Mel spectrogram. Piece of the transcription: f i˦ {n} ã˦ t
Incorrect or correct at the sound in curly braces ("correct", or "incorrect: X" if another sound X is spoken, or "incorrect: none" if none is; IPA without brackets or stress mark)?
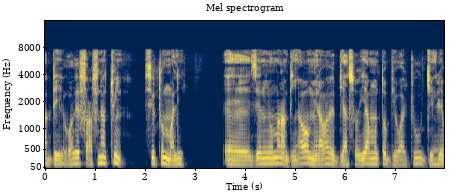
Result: correct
